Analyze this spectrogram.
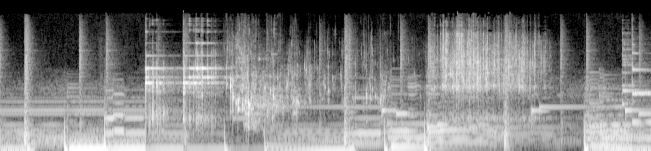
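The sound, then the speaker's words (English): Glasses clink together again and again in a toast, about a dozen bright ringing taps at an uneven pace, fairly loud, with some rattling and liquid sloshing in between. “All right, cheers”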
